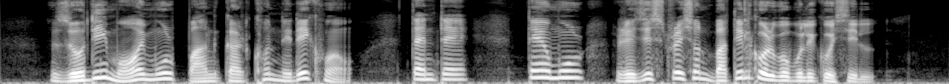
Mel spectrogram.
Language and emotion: Assamese, fearful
